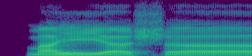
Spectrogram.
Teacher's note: nun sukun bertemu dengan huruf ya, bacaan idgham bi gunnah, masuk dengan mendengung. Mendengung ya, ditandai ya-nya ada tasdidnya. Shin fathah alif mat tabi'i, tetapi karena bertemu dengan huruf terakhir yang dibaca sukun, maka menjadi mat arid lis sukun.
